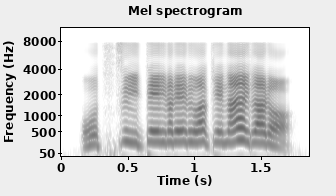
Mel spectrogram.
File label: synth anger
